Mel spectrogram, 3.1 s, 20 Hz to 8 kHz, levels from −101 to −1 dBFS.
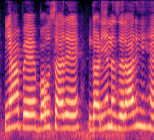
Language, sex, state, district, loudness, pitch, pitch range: Hindi, female, Jharkhand, Palamu, -11 LUFS, 285 Hz, 270-300 Hz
